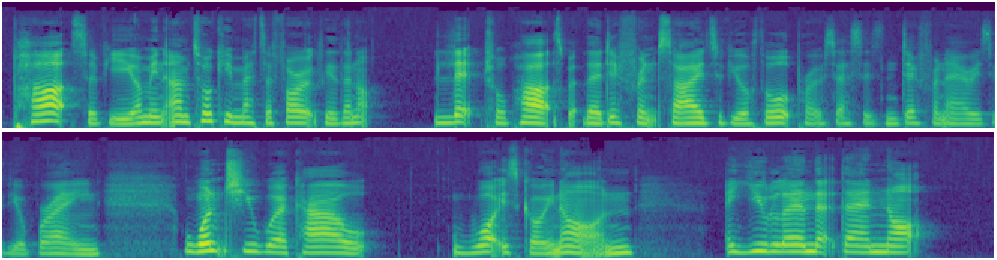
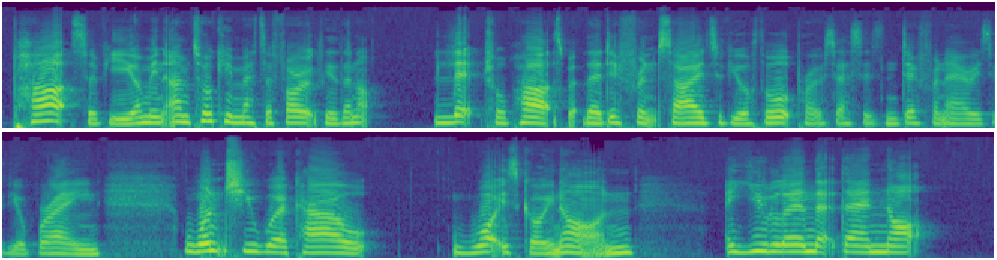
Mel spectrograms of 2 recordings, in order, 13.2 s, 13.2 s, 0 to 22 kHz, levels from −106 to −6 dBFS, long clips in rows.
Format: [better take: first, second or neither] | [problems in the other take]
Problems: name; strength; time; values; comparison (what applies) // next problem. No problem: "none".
first | distortion; slight; 10 dB below the speech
